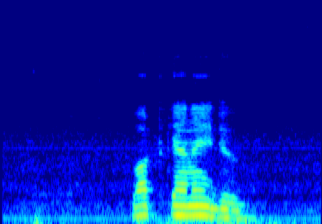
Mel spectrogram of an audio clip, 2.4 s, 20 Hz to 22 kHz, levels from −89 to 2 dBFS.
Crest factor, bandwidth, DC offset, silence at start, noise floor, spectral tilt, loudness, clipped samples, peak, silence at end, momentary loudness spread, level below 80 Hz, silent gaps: 18 dB; 7 kHz; under 0.1%; 0.25 s; -63 dBFS; -8.5 dB/octave; -39 LUFS; under 0.1%; -24 dBFS; 0.1 s; 13 LU; -62 dBFS; none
